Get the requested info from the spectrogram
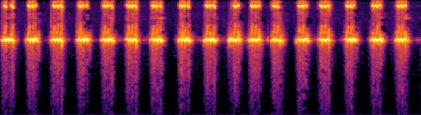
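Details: Cricket sound intended to chase away rats: crisp, high chirps pulse evenly at about four per second, with a clear, noise-free background.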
